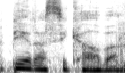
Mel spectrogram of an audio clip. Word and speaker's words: Piracicaba: Du arbeitest für das traditionsreiche brasilianische Sinfonieorchester und jetzt kommt's, ich kann es wahrscheinlich nicht gut aussprechen, Piracicaba? – Ja, fast 90%. Ja. Piracicaba. – Piracicaba, okay.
